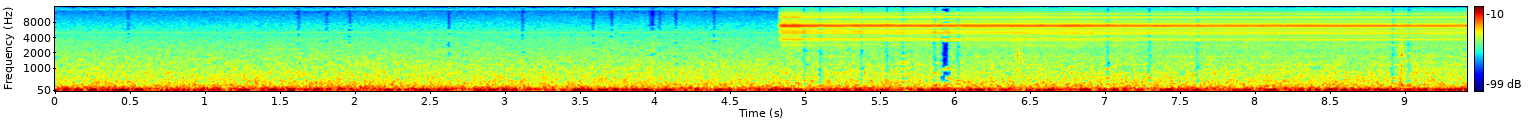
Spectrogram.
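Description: An electric tattoo machine at low voltage kicks on partway through, a faint, thin, steady high buzz rising out of a low background hum and continuing evenly to the end.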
